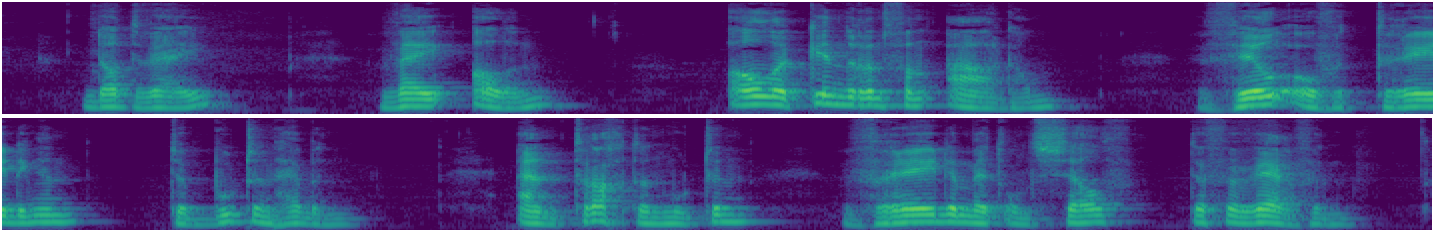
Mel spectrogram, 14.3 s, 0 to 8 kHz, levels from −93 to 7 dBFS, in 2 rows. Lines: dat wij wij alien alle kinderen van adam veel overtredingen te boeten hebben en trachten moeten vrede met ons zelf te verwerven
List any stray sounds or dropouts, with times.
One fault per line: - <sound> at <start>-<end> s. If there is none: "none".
none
